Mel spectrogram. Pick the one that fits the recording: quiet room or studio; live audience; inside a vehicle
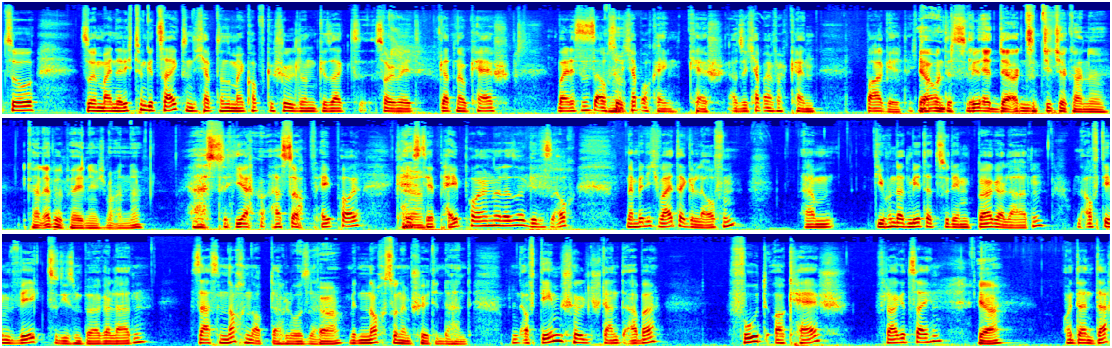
quiet room or studio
